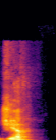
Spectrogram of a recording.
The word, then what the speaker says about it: GIF: It's pronounced GIF. Did you know that? Like the peanut butter. That's how it's supposed to be.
